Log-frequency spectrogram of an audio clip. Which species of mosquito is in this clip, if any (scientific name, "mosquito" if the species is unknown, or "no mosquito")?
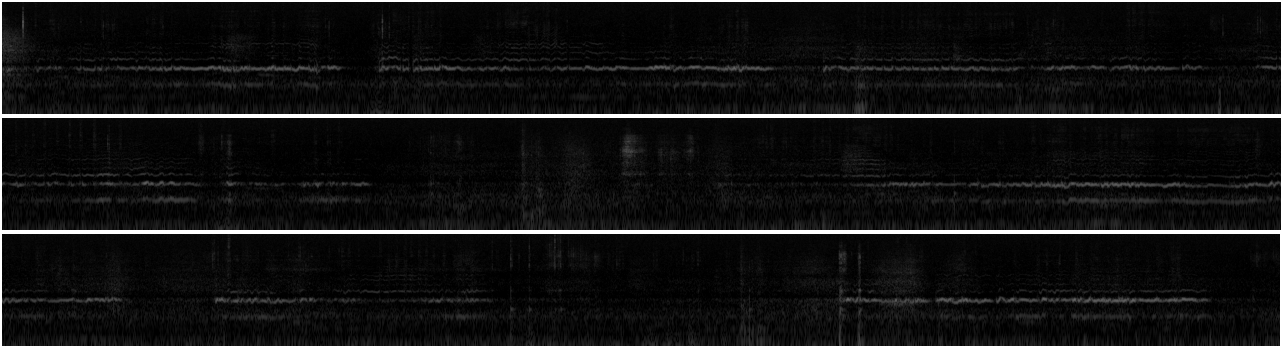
Anopheles arabiensis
